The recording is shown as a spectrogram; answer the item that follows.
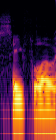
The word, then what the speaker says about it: C-Flow: C-Flow?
